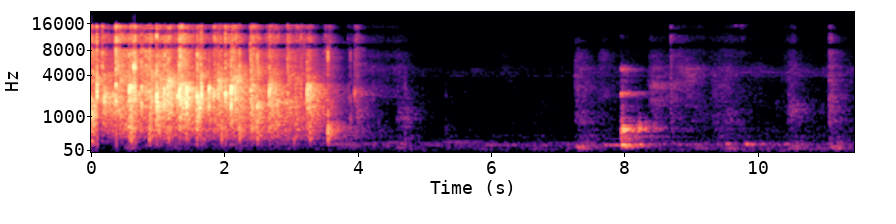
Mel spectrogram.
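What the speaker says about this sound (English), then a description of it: "Give applause for her." A crowd applauds with loud, dense clapping for a few seconds at a student education talk, then it stops, leaving a quiet room with scattered taps and shuffling.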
